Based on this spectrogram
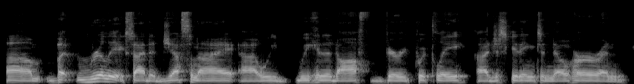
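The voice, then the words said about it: Voice sounds rough, under the weather. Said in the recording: “my voice is sounding not as beautiful as it usually does, but dealing with a little bit of a cold here”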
